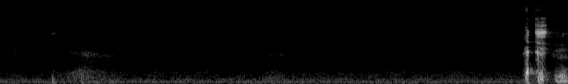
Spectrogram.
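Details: Mostly quiet, then three sharp, loud throat bursts near the end: slow but aggressive, painful hiccups run together with burps after breakfast in the morning; hiccups with belching.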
